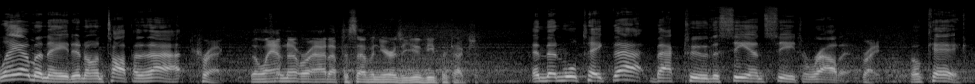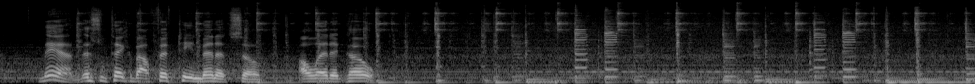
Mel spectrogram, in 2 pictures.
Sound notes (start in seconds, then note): 14.6 machinery whirring loudly; 18.2 light, upbeat country music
